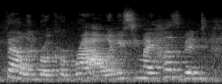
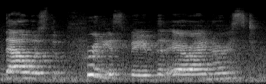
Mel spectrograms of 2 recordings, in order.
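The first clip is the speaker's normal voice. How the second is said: ordinary talk, nothing marked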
